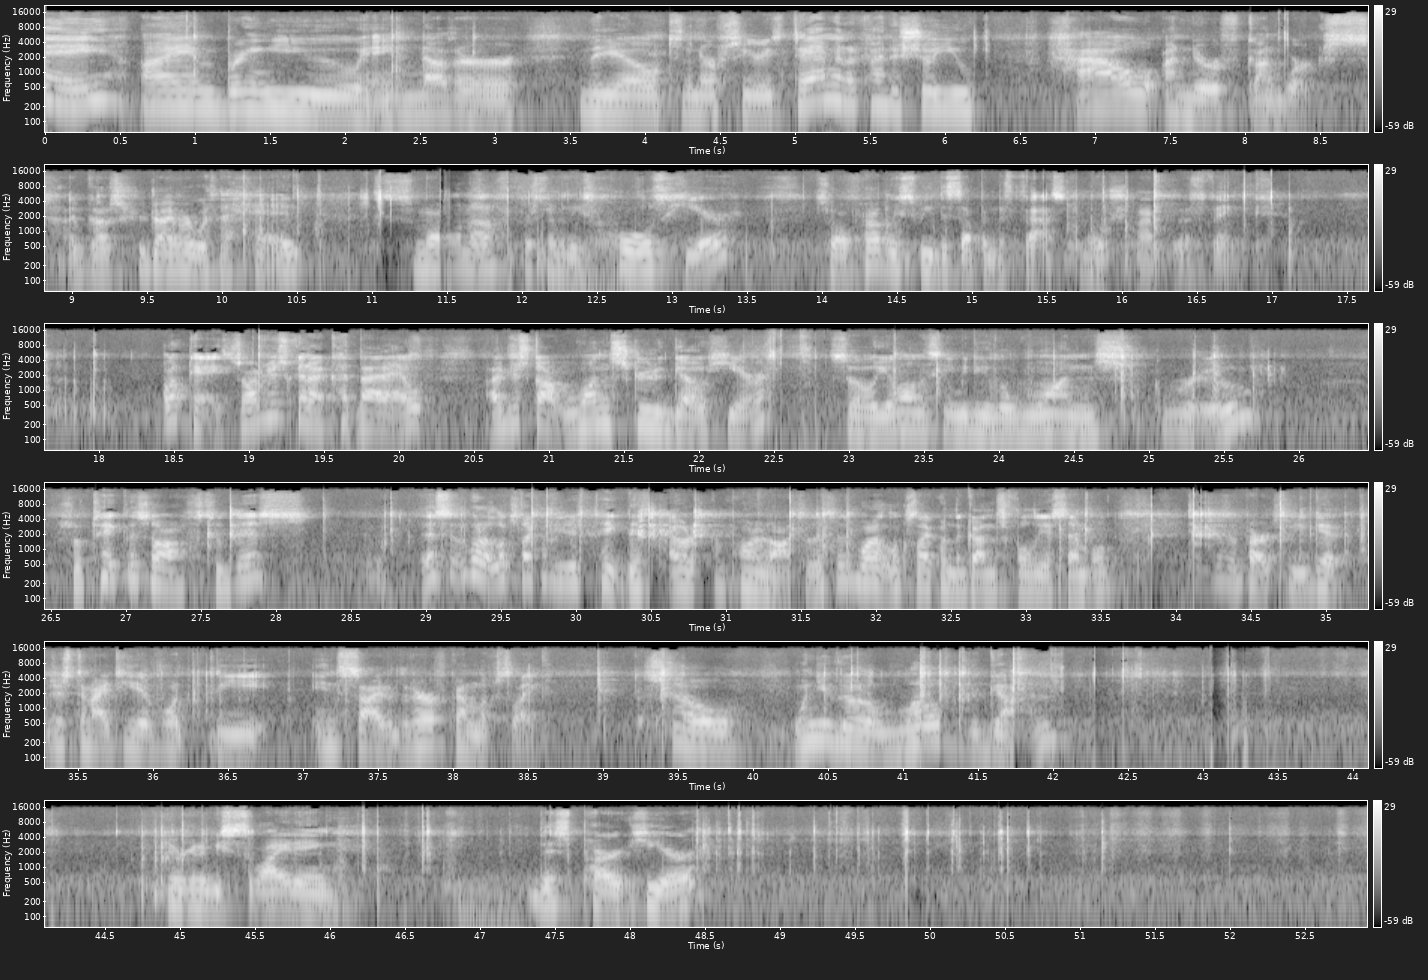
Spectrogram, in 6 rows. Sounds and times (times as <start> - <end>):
Speech: 0.0 - 17.1, 18.4 - 25.8, 26.6 - 42.1, 44.8 - 46.2, 46.9 - 48.6.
